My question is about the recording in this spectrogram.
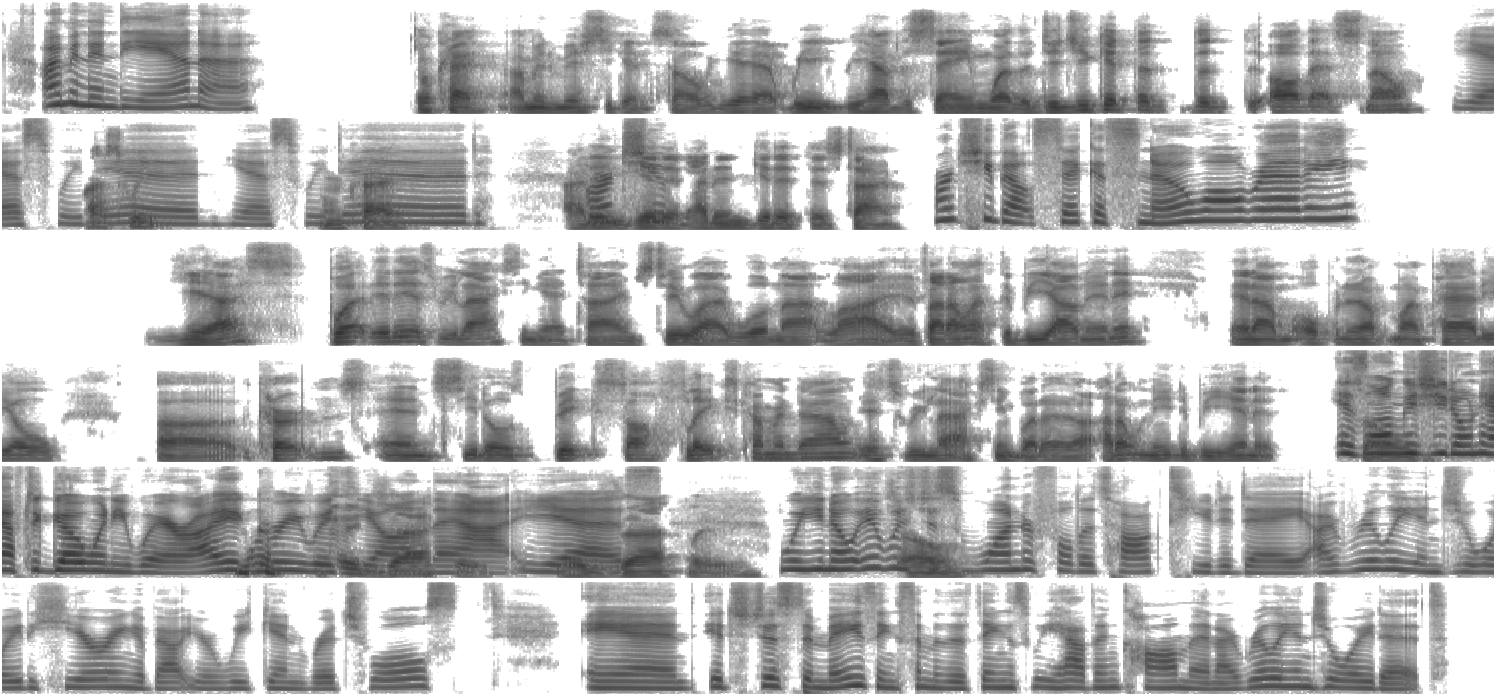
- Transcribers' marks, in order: other background noise; drawn out: "did"; unintelligible speech
- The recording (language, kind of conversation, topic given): English, unstructured, What weekend rituals help you feel recharged, and how can we support each other’s downtime?
- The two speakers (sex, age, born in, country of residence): female, 50-54, United States, United States; male, 60-64, United States, United States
